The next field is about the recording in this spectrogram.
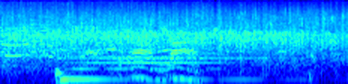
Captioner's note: audience applauding; banjo music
